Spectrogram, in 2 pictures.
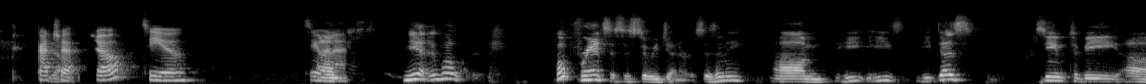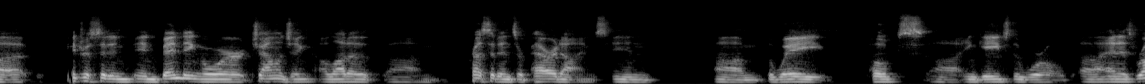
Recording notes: An online panel discussion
